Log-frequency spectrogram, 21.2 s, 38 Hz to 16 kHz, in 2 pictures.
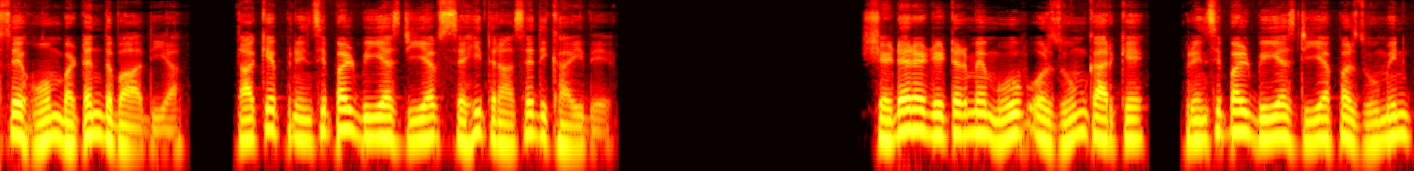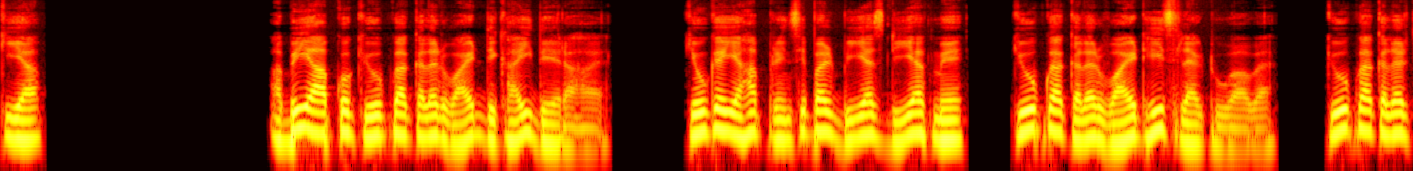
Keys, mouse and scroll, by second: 7.7-9.0 scroll up 1, 9.1 alt+shift+click, 10.2-11.1 scroll up 1, 11.2 alt+shift+click.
